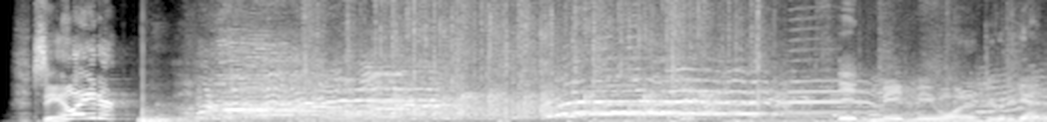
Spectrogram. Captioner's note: audience laughing and cheering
